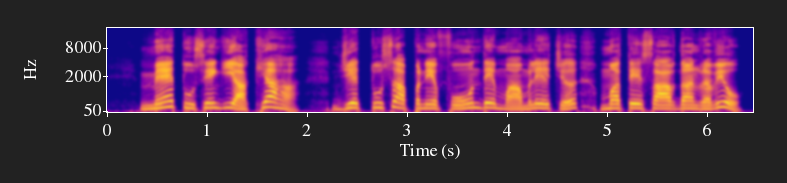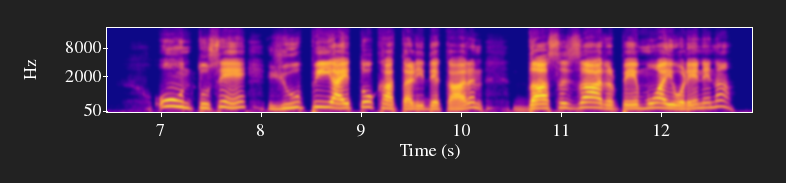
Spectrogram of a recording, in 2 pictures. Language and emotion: Dogri, angry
